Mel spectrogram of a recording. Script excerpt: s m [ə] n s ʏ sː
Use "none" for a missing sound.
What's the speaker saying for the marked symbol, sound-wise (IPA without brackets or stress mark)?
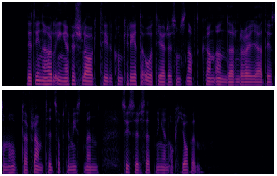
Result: ə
